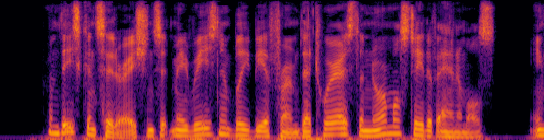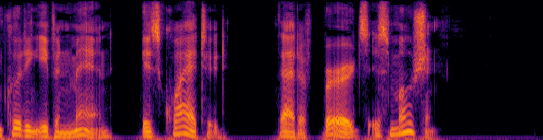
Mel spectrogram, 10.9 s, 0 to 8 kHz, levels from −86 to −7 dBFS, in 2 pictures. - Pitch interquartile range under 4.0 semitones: No, average, 4.9 semitones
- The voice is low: Yes, low, 110 Hz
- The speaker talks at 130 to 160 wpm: Yes, average, 140 wpm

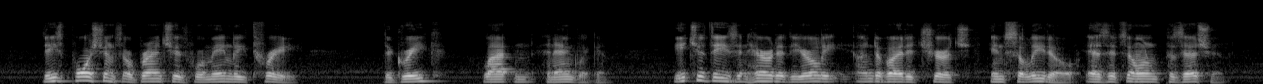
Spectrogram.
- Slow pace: Yes, slow, 125 wpm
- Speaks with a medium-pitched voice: No, low, 130 Hz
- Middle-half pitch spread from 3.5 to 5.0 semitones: No, average, 2.8 semitones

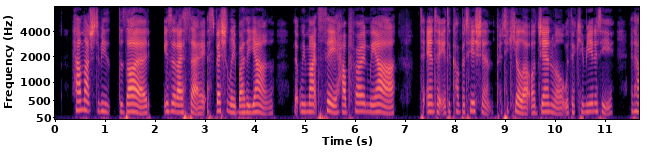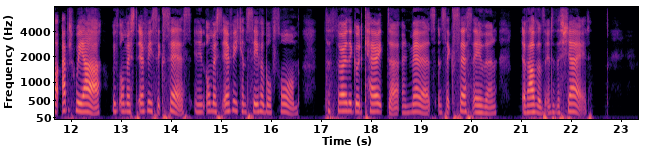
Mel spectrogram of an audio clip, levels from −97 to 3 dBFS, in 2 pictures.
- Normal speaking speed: Yes, average, 155 wpm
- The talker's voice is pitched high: Yes, high, 205 Hz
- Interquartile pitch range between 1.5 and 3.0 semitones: Yes, narrow, 2.5 semitones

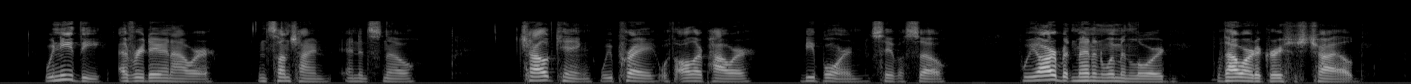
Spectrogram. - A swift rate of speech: No, average, 160 wpm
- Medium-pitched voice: Yes, medium, 150 Hz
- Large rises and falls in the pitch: No, average, 3.6 semitones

